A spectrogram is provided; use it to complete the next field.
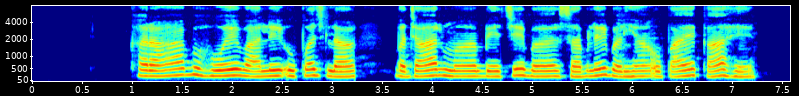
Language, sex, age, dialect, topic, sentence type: Chhattisgarhi, female, 46-50, Northern/Bhandar, agriculture, statement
